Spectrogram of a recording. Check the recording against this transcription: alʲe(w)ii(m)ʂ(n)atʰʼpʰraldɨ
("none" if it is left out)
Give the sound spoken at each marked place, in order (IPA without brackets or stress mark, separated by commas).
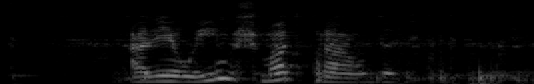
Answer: w, m, m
